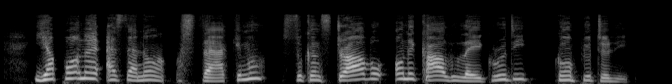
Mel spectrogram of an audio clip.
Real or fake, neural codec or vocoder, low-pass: fake; codec, 16 kHz in and 24 kHz out, 0.4 kbps, LongCat-Audio-Codec, two codebook decoder; 10.8 kHz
